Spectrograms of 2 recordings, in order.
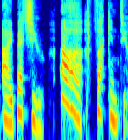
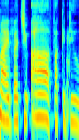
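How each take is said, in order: First: It is said in a Night Man impression. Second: It is said in the speaker's normal voice.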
